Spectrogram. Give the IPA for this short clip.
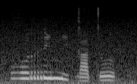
ɣ o˦ r i˦ m i˨ ɡ a˨ t ʊ˦˨

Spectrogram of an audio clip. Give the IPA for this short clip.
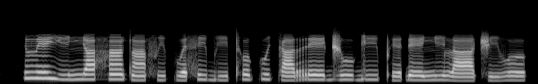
β e˦ j i˨ ɲ a˦ h ã˦ t ã˨ f i˨˦ kʷ ɛ˨ s i˦ b iː˨ tʰ ʊ˦ kʷ i˦ k a˨ r eː˦ d͡ʒ uː˦ ɡ iː˦ pʰ ɪ˨ ɗ eː˦ ɲ i˦ l aː˨ t͡ʃ i˨ β ʊ˦

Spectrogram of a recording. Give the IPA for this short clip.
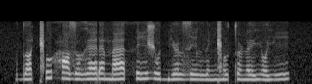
d̪ ʌ ǁ u h ɑ z ʊ ɣ ɛ ɾ ɛ m æ θ i ʒ u bʲ ə˞ l z i l ð ɪ ŋ͡ǁ u t ʊ ɳ ɪ j ʊ j i

